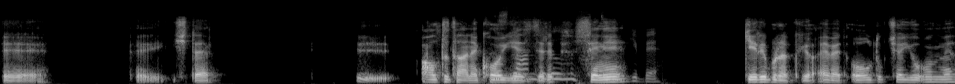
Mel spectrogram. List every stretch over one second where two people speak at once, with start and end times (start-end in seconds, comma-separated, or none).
4.8-6.3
